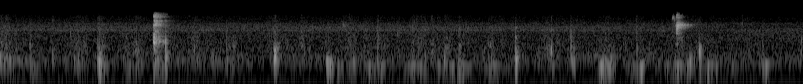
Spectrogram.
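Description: Quiet mouth sounds of a person chewing and tasting a hot pepper: faint clicks and smacks, with two short, hissy breaths about a second in and about five seconds in.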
